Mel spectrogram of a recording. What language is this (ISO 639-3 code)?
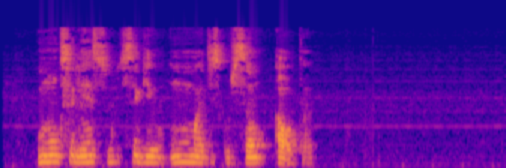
por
